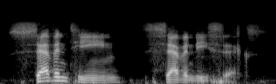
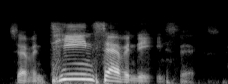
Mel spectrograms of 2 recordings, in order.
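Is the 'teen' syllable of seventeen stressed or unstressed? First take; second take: unstressed; stressed. First: The teen syllable is low and unstressed. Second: Both teen and sev carry strong, shouted stress. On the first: The speaker calls it right. "So teen is very low" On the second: The speaker calls it wrong. "two primary stress syllables. This is not allowed in English. It wrecks the rhythm and it makes it sound like you're shouting"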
